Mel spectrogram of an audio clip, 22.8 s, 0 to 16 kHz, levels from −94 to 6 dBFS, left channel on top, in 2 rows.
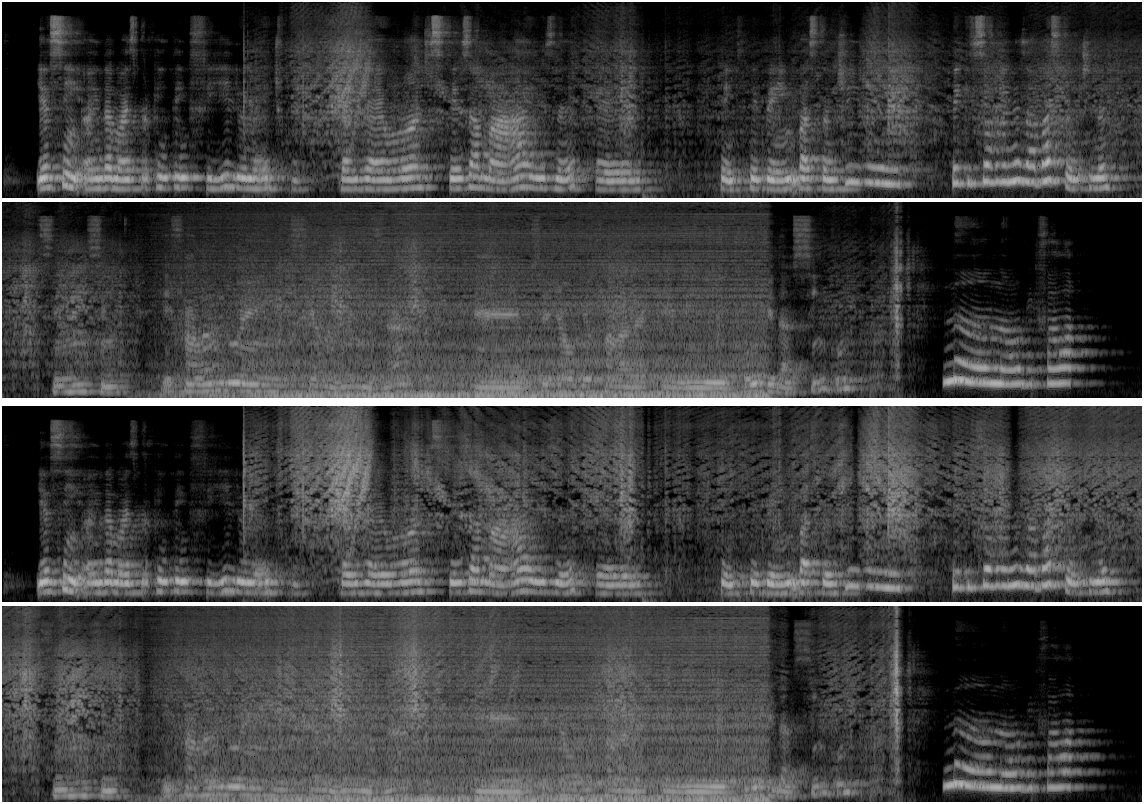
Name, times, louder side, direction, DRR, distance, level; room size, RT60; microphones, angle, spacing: voice 1, 0.3-6.4 7.2-9.1 9.5-11.2 20.8-22.1, left 1 dB, 50° left, 3 dB, 2.3 m, -33 dB
sound 1, 2.4-16.6 16.9-20.4, right 10 dB, 80° right, 1.2 m, -41 dB
voice 2, 11.8-15.6 16.1-19.9, equal, 85° left, 5 dB, 7.2 m, -40 dB
sound 2, 12.7-19.1, right 1 dB, 25° right, 1.8 m, -40 dB
29.5 x 21.5 x 8.2 m, 0.77 s
head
